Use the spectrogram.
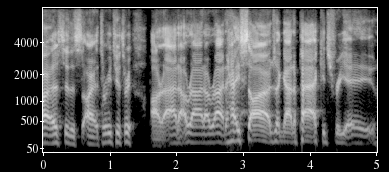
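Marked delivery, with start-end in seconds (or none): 1.6-5.0 stuffy, congested voice with a rough creak. Reading a comic strip aloud as Beetle Bailey: stuffy Matthew McConaughey voice. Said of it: "I'll be Beetle Bailey as the voice of a very, uh, stuffy Matthew McConaughey".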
